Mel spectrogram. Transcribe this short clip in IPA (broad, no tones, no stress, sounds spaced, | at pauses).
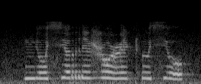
nʲ o sʲ ʌ r i ʐ o ɭ i ʈʰ ɯ sʲ o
